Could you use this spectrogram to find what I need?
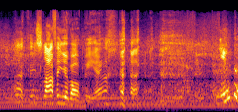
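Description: A middle-aged man speaks cheerfully and close by.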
